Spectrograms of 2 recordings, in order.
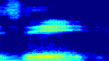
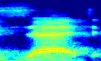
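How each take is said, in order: First: The letter is said as American 'zee'. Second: The letter is said as British 'zed'.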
